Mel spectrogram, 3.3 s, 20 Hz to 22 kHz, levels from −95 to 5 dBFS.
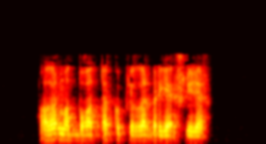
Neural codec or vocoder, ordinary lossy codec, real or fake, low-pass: none; MP3, 32 kbps; real; 5.4 kHz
